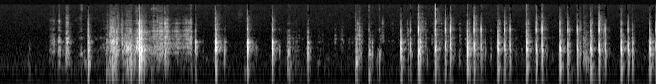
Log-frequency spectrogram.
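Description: A small, closed, printed Heddon cardboard lure box is held in both hands while fingertips tap and pat it and turn it over. Soft, dry, papery taps come in quick bursts, with a brief scratchy rustle as it is turned. The taps are quiet and short, with no ring.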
